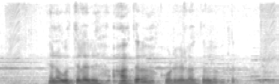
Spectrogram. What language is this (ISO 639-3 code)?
kan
